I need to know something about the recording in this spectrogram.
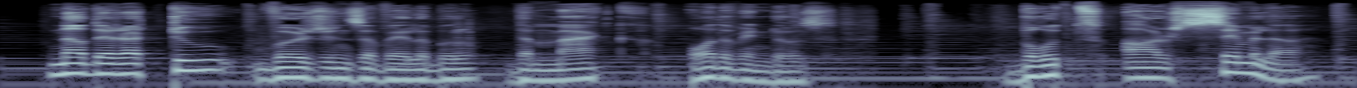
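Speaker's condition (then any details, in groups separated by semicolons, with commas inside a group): No condition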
